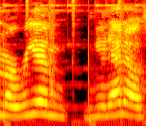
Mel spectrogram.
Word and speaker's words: Maria Menounos: And oh, and Maria Menounos. Thank you for saying it right.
